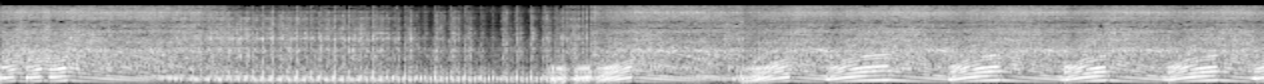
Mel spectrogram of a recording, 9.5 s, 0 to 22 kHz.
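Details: Stihl MS 230/250 chainsaw after the idle speed was raised. Revs swing up and down in surges and it runs only so-so. The air filter is completely clogged, and weak compression is suspected.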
